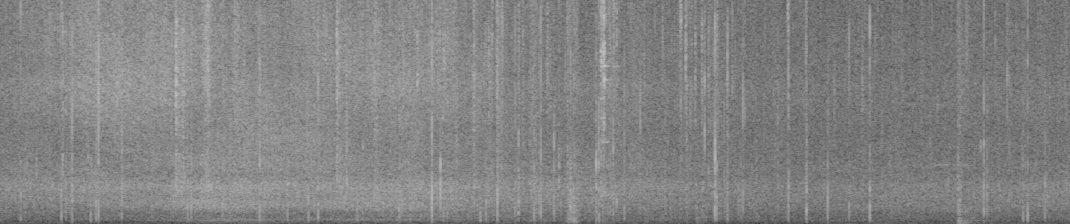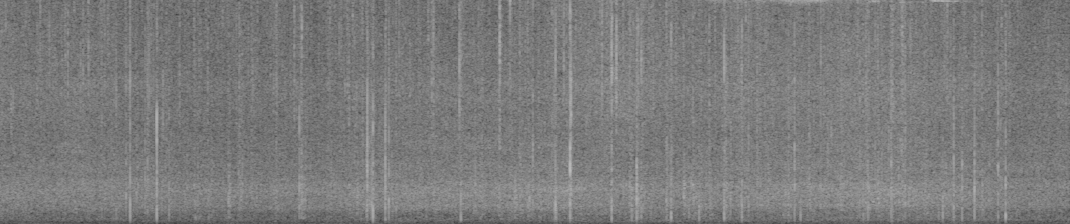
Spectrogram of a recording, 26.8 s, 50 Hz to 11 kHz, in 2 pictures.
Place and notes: Milano, Italy - Raindrops in the street
raindrops falling from the trees on the umbrella and on parked cars, traffic in the rain
10 November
